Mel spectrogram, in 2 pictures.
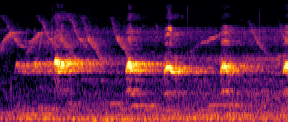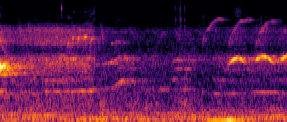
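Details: Female white-crested laughingthrush giving loud, clear, flat mid-pitched notes, each opening with a sharp onset and repeated about every half second to second. Later comes a rising note, with soft chirps from other birds and low background hum.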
